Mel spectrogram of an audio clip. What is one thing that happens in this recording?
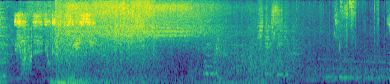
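A powerful blast roars and rumbles, then slowly dies away.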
